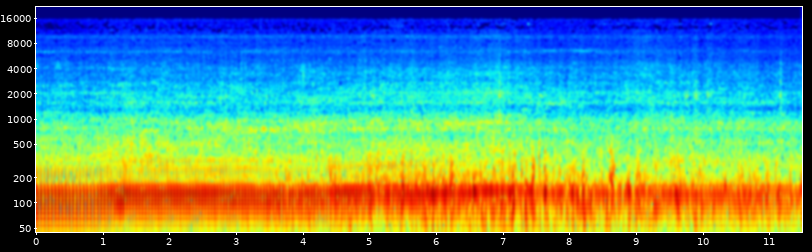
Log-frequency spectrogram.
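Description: Honda XRM125 Fi's single-cylinder four-stroke engine running steadily under way, with a few light rattles. It eases off a little in the second half.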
